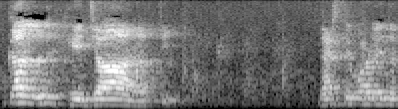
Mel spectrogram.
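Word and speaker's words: كالحجارة: So now, if you pronounce this word, you combine kaf with lam, kal hijarati.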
